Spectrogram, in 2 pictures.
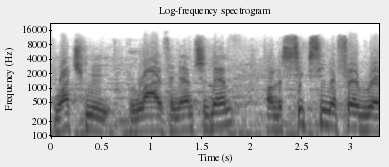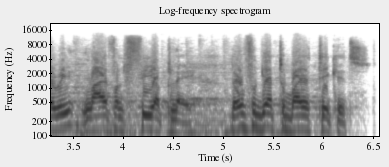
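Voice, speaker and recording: A man from the Netherlands, a fighter speaking in a promo interview, plain and halting. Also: mid-range voice, darkish tone, soft background music, poor audio.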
